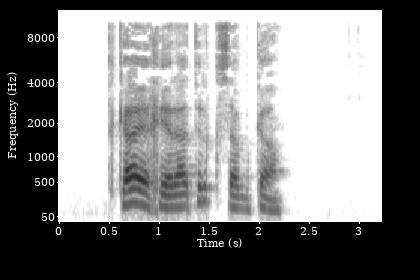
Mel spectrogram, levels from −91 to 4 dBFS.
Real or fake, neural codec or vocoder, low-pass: real; none; 9.9 kHz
